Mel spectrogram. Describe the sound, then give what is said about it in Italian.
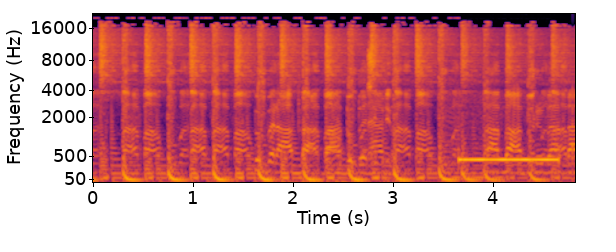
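A single steady telephone ringback tone, about a second long, sounds near the end over loud drum-driven music, and nobody picks up. “Ultimo squillo. Niente.”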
